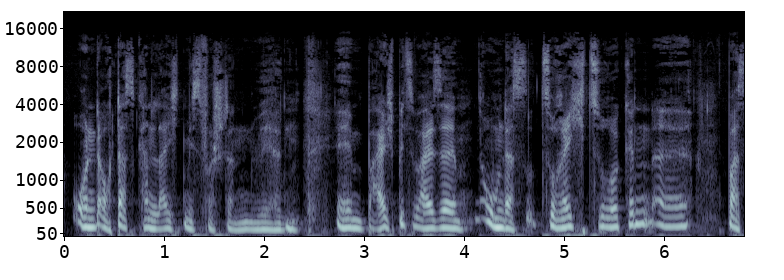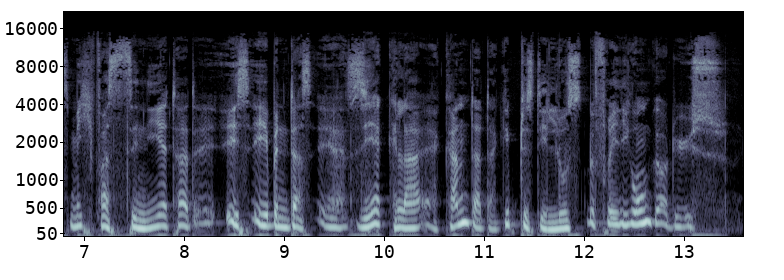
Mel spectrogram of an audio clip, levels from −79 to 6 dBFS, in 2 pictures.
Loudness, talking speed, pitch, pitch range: -19 LUFS, 135 wpm, 165 Hz, 145-195 Hz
